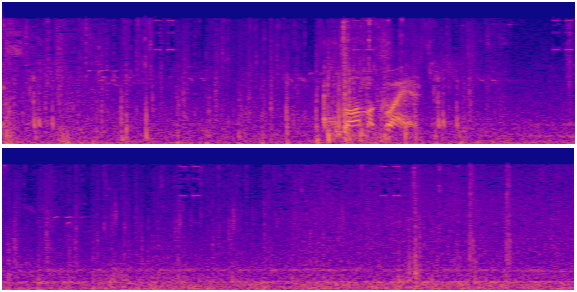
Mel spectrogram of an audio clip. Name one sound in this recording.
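Footsteps tread steadily on dirt and rock.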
